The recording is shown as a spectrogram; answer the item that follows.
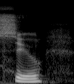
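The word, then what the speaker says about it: Hsu: His name is Stephen Sue, or Stephen H-S-U. I think it's just Sue, right? Silent H.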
